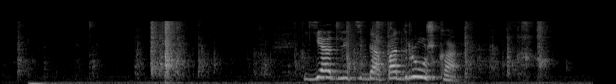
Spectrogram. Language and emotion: Russian, angry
